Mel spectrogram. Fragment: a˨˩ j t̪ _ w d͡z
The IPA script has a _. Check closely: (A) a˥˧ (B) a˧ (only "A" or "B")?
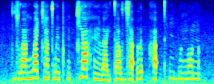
A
